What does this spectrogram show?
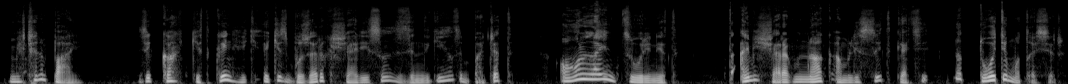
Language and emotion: Kashmiri, disgusted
